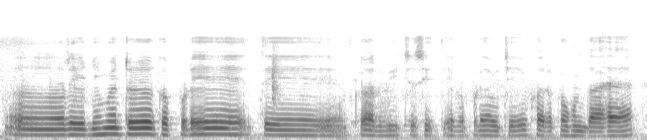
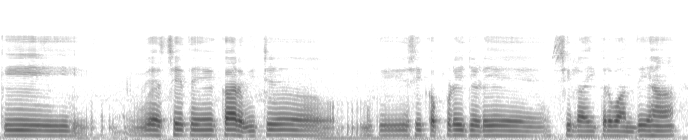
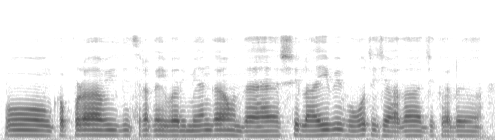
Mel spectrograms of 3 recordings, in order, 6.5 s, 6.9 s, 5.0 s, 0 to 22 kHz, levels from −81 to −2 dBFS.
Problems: background sounds at intervals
